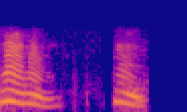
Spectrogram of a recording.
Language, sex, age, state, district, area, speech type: Bengali, female, 45-60, West Bengal, Paschim Medinipur, rural, conversation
